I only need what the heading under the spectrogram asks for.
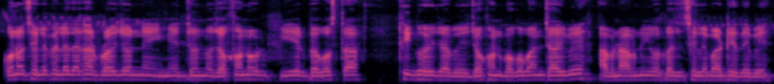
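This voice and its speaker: A man's voice: on the low side, little pitch movement, fast, dry recording, natural voice. A man voicing a domineering, scolding village tantric holy man in a Bengali comedy cartoon, with a preachy manner. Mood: preachy, commanding. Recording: dull lo-fi, very dry cartoon dub.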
